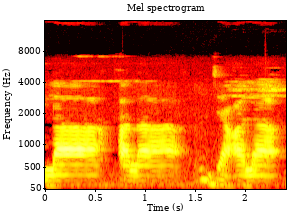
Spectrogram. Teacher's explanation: স্বাভাবিকভাবে লামের উচ্চারণটা পাতলা হয়, লা হয়।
